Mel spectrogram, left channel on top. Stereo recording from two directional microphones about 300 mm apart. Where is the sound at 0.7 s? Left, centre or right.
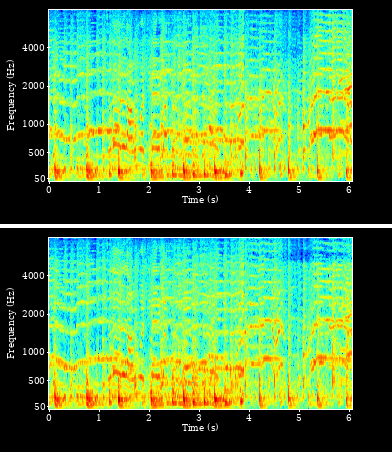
Centre.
